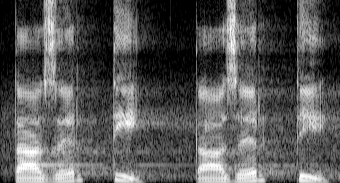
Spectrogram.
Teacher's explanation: তা উচ্চারণের সময় হালকা বাতাস বের হবে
